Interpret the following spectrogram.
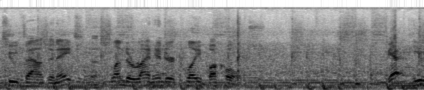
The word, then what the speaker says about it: Buchholz: And they'll go to work against the no-hit kid from back in 2008, the slender right-hander Clay Buchholz. Yep, he said it wrong. Clay Buchholz.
